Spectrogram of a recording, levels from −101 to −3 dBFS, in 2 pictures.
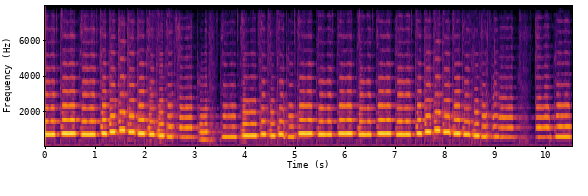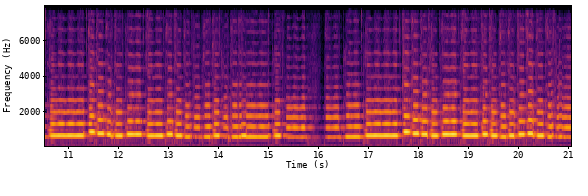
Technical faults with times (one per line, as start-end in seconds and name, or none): none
